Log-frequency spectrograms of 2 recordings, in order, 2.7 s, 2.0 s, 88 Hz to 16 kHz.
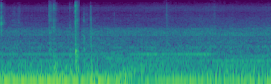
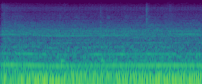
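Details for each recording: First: Grain cart auger pulled by a John Deere 8235R, running while being filled. A steady tractor drone with a rapid, uneven knock about four times a second; the knock is suspected to come from up on the auger, source not yet pinned down. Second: Grain cart auger pulled by a John Deere 8235R, unloading after a terrible clunking noise was fixed at the auger end: steady low drone with a constant mid tone, no knocks or clunks, running smoothly.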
